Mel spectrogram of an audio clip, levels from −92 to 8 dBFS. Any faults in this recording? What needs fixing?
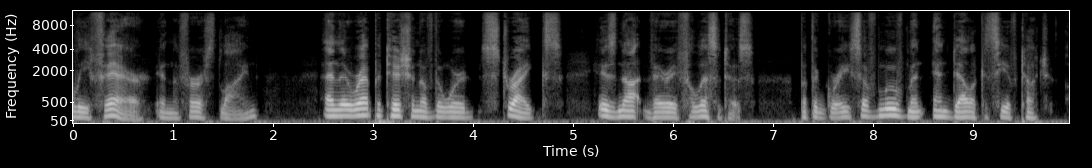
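Nothing in this recording needs fixing, as no technical fault can be heard at any point. With nothing to prevent, no change to the capture or playback chain is called for.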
